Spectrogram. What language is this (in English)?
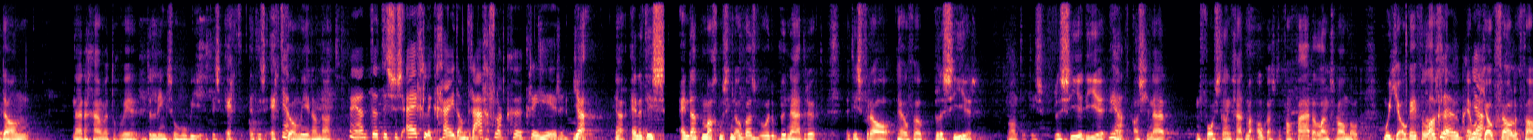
Dutch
